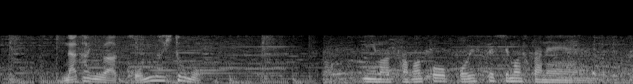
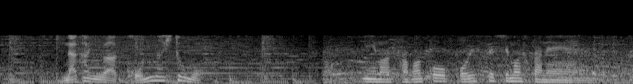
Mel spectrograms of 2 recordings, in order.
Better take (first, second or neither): second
